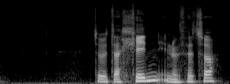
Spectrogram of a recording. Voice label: "llyn", Welsh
